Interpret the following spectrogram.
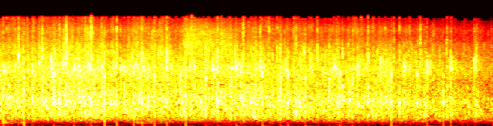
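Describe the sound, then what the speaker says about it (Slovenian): Steady, dense applause from an audience at a regional sports awards ceremony, sustained at even volume throughout with no talk over it. "dajmo še en aplavz."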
